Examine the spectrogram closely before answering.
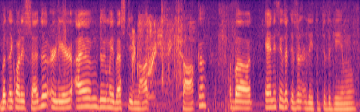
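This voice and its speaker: Noticeable background noise runs through the clip. The speaking pace stays moderate. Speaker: gaming streamer. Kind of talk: gameplay commentary. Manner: animated.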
